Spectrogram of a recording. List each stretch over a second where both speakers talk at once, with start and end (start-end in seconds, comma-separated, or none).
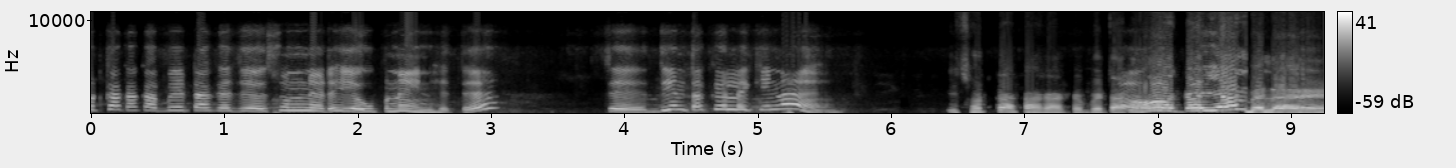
none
